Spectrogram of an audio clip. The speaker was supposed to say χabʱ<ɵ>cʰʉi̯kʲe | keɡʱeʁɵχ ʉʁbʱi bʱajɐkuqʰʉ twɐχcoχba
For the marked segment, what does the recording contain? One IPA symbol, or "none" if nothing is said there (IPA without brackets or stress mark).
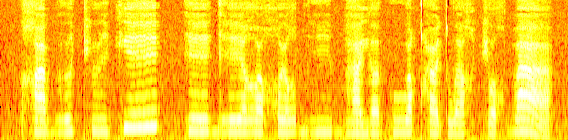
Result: ɵ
